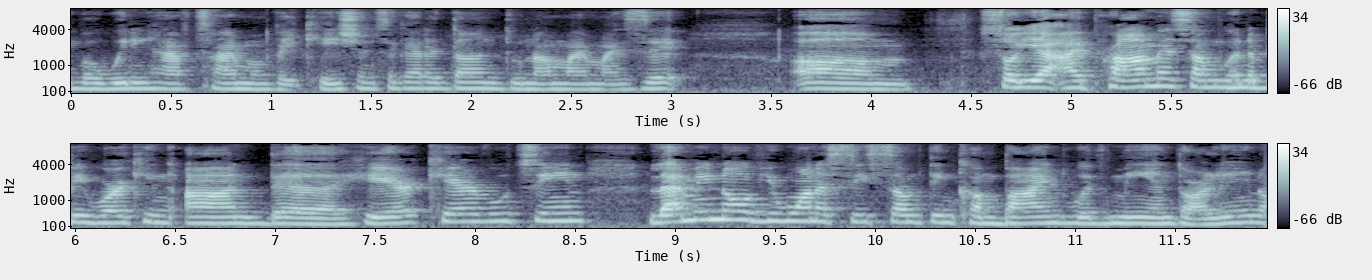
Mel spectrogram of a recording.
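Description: A woman's voice: fairly low pitch, fairly bright tone. A woman in her thirties chatting casually to a phone camera at arm's length, rambling with lots of fillers. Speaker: vlogger. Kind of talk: casual vlog chat. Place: bedroom, then a moving car. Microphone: handheld phone camera at arm's length.

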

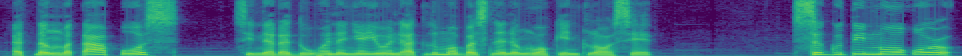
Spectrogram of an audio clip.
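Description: A woman's voice: medium pitch, a little fast, dry recording, faint music behind. Filipino woman narrating, dry sound. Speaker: audiobook narrator. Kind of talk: scripted dramatic story narration. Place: close, dry recording with music behind.

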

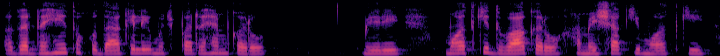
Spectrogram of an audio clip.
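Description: A woman's voice: on the low side, steady tone, muffled recording, natural voice. A woman voicing a heartbroken, defiant young woman who lashes out in passionate, reproachful outbursts. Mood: bitter anger.

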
